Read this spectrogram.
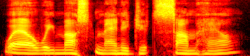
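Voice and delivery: lightly voiced grudging wife, slow; a hint of a cold mistress; Mrs Squeers' voice. A narrator's reading. Wife answering her husband, slow and grudging. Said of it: "replied the lady".

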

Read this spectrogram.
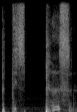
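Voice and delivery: soft, breath-light, high protest; hushed urging. A narrator's reading. Sister urging her brother privately, hushed. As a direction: press him in a hushed voice. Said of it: "urged Kate".

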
